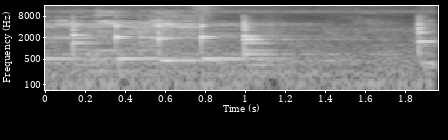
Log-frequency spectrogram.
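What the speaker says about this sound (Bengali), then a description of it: "এই দেখো তো ফোন বাজছে" A phone ringtone plays a bright electronic melody of short plucked notes in a quick repeating pattern, fairly clear and close, with a brief pause before it starts again.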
